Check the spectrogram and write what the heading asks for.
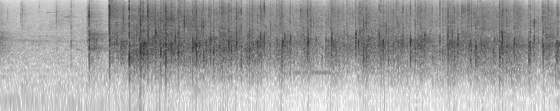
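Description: Audience applauding, the clapping starting about a second in and holding steady until near the end.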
